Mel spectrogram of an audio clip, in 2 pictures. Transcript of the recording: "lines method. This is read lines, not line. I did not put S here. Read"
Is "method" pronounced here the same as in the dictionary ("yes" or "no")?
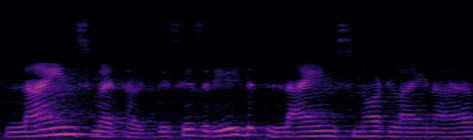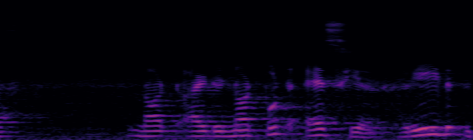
no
